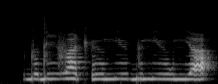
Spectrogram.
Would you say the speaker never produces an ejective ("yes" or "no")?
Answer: no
